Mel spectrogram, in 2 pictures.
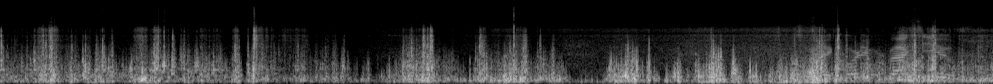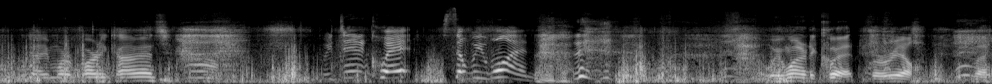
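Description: Wind gusts roughly across a microphone outdoors.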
